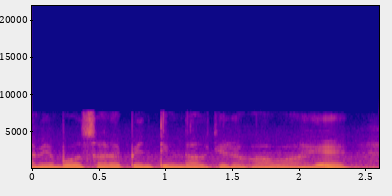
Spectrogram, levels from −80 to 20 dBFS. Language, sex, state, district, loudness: Hindi, female, Arunachal Pradesh, Papum Pare, -17 LUFS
